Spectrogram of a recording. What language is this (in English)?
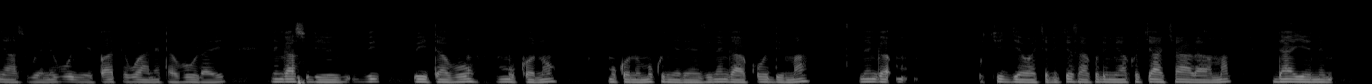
Masaaba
